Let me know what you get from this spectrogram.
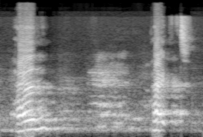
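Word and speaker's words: henpecked: है आपका hand फैक्ट hand फैक्ट इसको ड नहीं पढ़ेंगे हैंड फैक्ट हल्का ट लेके जाएंगे हैं फैक्ट हैं फैक्ट हैं फक्क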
